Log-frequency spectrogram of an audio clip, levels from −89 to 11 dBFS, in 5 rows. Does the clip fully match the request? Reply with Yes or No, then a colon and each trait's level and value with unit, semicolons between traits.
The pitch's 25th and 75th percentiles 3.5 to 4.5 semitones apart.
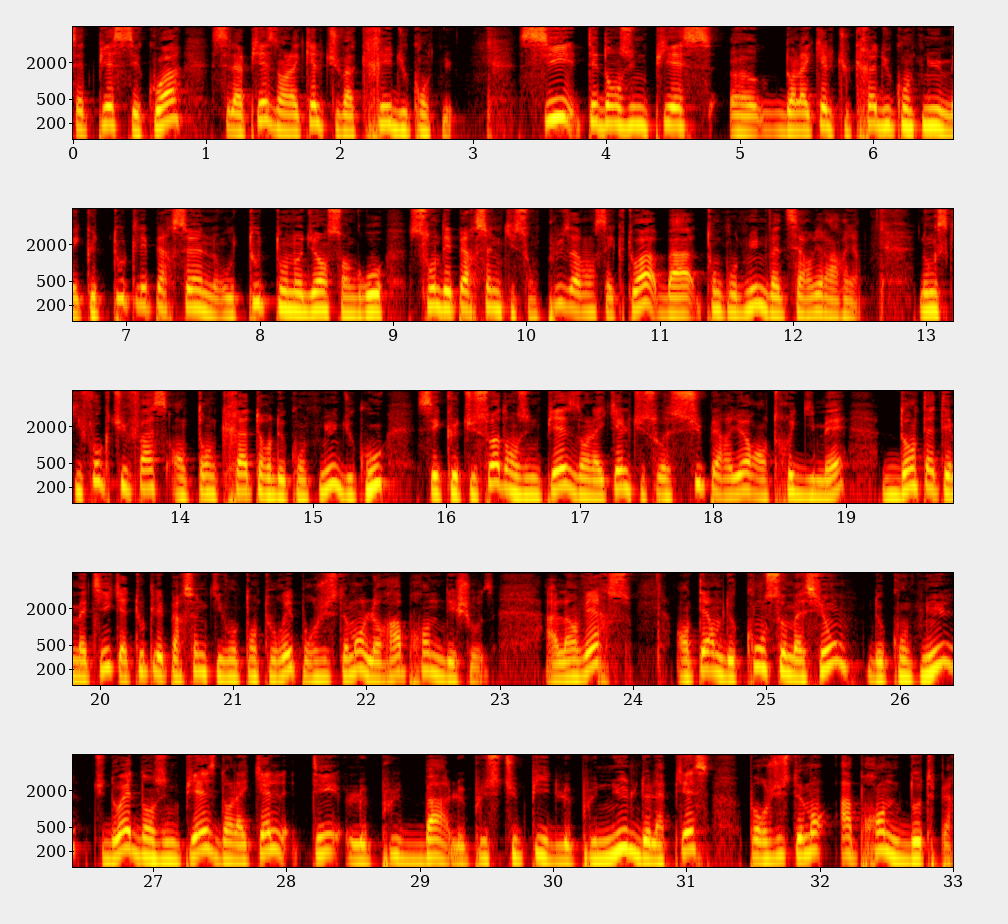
No: average, 5.0 semitones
